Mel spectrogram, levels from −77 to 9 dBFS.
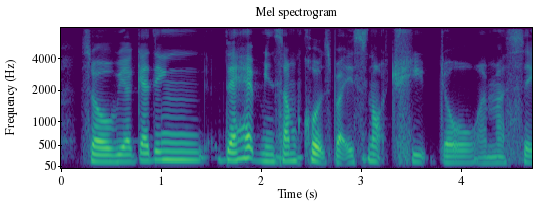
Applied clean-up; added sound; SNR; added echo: none; none; none; none.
